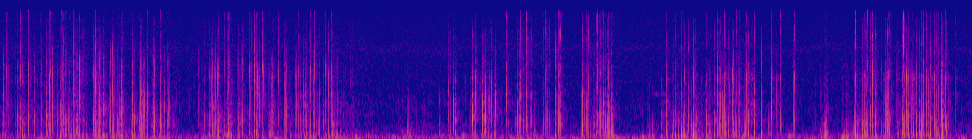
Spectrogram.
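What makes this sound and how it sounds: Fingertips and nails flick and scratch across the dense black plastic pin bristles of a small black plastic paddle hairbrush, held upright and away from the microphone. Bursts of rapid, crackly scratching and clicking come in dense runs, separated by brief quieter pauses. The sound is soft overall, with a full low body and dry, brittle texture.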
